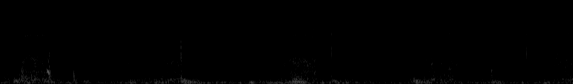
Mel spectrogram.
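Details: Soft, wet clicks and snuffling breaths from a three-day-old Yorkshire Terrier puppy suckling milk.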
